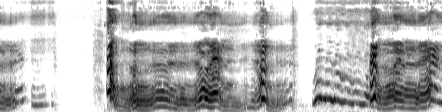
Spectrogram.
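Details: A Goldendoodle throwing its daily temper tantrum gives a few short whines, then long, wavering, moaning howls that swoop up and down in pitch. They come in drawn-out phrases separated by brief pauses.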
